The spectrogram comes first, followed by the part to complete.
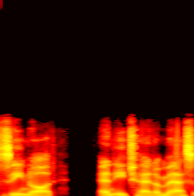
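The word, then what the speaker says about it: Z⁰: These were called W plus pronounced W plus W pronounced W minus Enzo pronounced Znot and each had a mass of around 100 GEV.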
